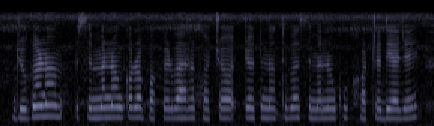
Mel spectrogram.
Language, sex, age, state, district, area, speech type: Odia, female, 18-30, Odisha, Koraput, urban, spontaneous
